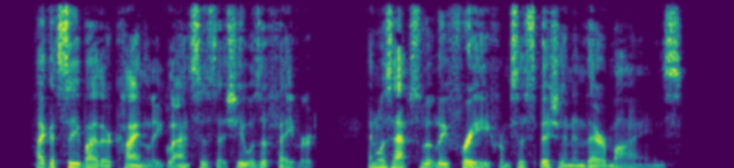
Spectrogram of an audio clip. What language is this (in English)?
English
